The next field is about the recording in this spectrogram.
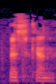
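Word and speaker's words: Peščanik: also an associate of Beskanik. I'm not sure this is the good pronunciation. Beskanik. Beskanik, thank you.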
